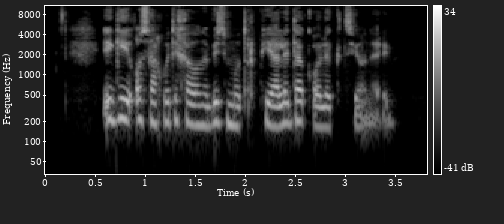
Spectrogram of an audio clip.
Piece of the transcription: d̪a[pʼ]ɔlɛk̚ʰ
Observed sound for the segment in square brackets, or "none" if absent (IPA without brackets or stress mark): kʼ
